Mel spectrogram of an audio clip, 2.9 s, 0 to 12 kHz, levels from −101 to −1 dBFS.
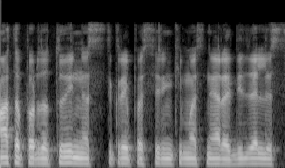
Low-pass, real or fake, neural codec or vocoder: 7.2 kHz; real; none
